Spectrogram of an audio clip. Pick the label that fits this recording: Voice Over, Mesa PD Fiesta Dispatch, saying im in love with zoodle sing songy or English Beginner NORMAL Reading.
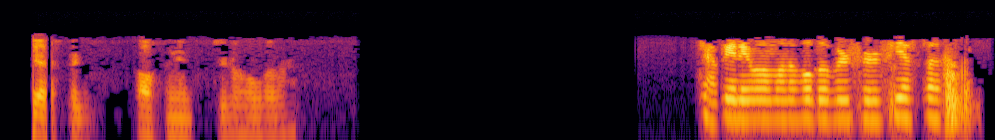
Mesa PD Fiesta Dispatch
